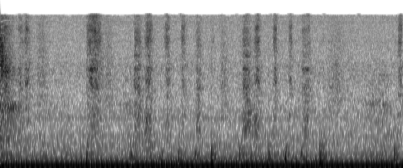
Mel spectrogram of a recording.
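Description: Felt-tip marker writing on paper: a quick, irregular run of short pen strokes, over a steady low electrical hum.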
